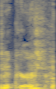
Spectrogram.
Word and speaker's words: Picard: Picard. – It's pronounced Picker. – Oh. I've been making an idiot out of myself.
